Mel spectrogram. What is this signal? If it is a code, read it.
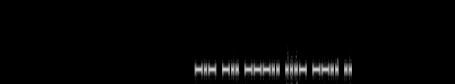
Morse code, heard as a keyed tone, about 54 wpm, 700 Hz. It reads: KD8VZI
